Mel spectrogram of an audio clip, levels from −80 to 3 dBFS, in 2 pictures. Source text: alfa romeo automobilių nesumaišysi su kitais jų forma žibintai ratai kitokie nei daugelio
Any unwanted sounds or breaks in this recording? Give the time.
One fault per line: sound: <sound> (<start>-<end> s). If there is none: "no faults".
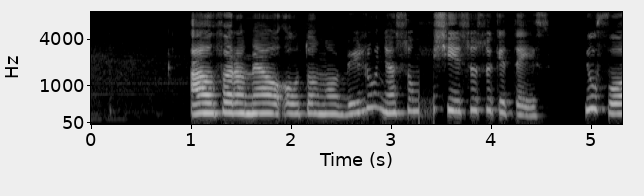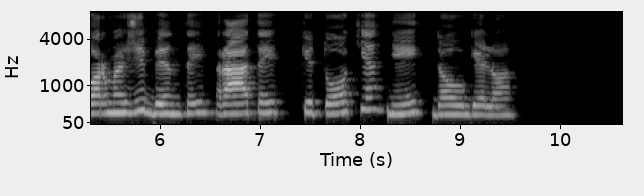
sound: dropout (3.3-3.4 s)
